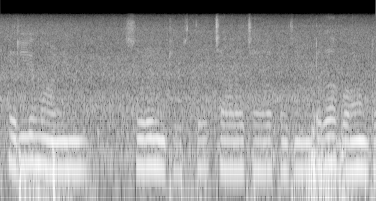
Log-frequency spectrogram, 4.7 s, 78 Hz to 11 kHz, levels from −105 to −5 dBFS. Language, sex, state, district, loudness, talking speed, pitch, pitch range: Telugu, female, Andhra Pradesh, Srikakulam, -17 LUFS, 115 wpm, 170 Hz, 170-180 Hz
